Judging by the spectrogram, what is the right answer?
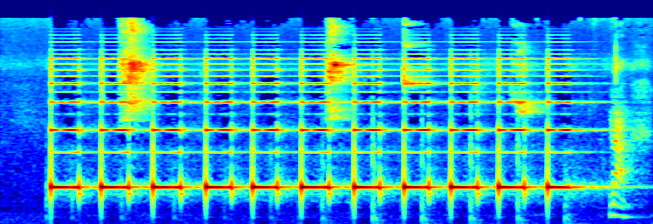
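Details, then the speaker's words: Mitsubishi Grand jimny/emsal car: a clean electronic chime about two beats a second repeating steadily for roughly five seconds then stopping, the warning chime heard after acceleration. "Biasanya kalau kamu kira itu bunyi pada setelah akselerasi Emang bunyinya seperti ini"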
